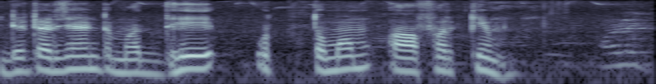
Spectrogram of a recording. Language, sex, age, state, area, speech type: Sanskrit, male, 18-30, Uttar Pradesh, urban, read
